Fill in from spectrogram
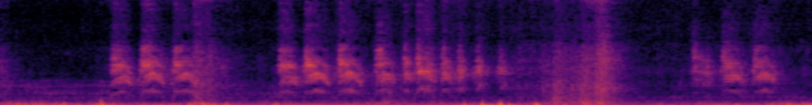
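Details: A house sparrow chick, found beside a house and being reunited with its mother, gives short, bright chirps in quick bursts about twice a second, over low rumbling handling noise and some wing flutters.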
